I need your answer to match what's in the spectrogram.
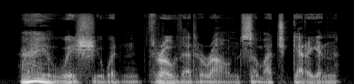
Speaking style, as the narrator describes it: Belgarath said in a pained tone

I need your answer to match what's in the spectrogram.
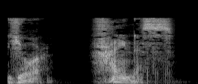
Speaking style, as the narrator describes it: he snarled from between clenched teeth

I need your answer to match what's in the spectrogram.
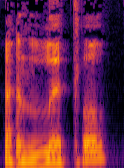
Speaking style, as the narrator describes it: Garion laughed

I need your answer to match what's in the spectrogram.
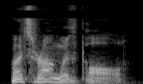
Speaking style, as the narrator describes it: he demanded harshly

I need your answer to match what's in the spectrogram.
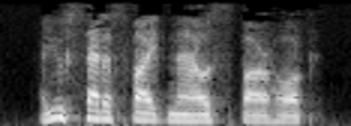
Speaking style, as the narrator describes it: he demanded a bit sullenly

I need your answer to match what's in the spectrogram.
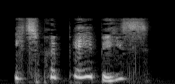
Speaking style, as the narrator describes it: she said in a choked voice

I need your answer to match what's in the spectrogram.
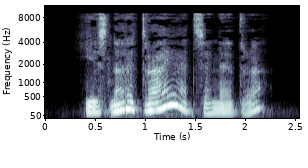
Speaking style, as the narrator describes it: Zira replied calmly

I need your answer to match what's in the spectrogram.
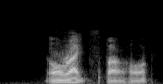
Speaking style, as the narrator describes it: the abbot replied a bit stiffly

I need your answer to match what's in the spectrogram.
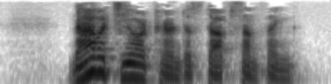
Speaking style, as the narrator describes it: she said firmly

